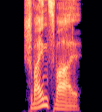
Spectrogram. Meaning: porpoise
- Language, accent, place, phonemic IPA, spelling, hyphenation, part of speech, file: German, Germany, Berlin, /ˈʃvaɪ̯nsˌvaːl/, Schweinswal, Schweins‧wal, noun, De-Schweinswal.ogg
